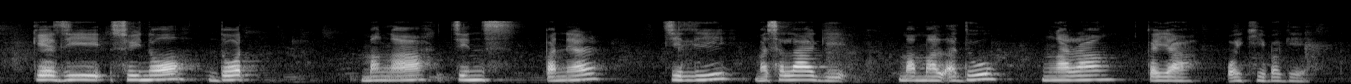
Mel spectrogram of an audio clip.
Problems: background sounds at intervals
